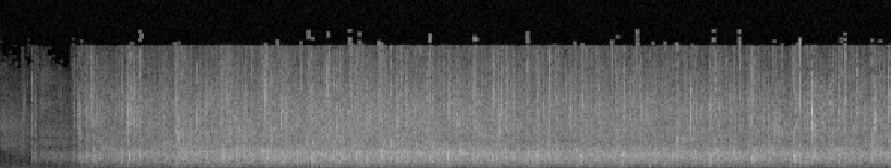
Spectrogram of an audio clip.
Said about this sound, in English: Okay, we'll applaud after each band.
